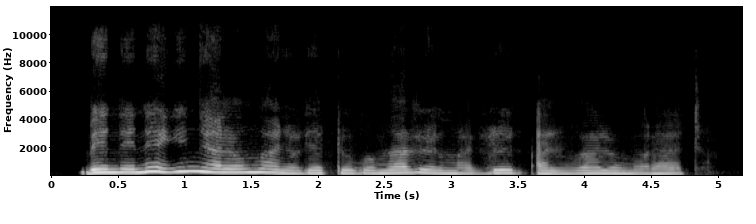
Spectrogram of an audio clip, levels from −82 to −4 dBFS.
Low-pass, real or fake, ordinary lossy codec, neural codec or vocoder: 10.8 kHz; fake; none; codec, 44.1 kHz, 2.6 kbps, DAC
